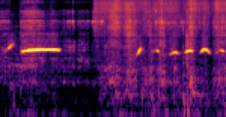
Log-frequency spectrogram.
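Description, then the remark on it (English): Human whistling as a backstage signal in a theatre: one long, steady whistled note, then a quick series of four or five short chirping whistles, clear over a faint background hiss, with no talking. “They would communicate to each other by whistling.”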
